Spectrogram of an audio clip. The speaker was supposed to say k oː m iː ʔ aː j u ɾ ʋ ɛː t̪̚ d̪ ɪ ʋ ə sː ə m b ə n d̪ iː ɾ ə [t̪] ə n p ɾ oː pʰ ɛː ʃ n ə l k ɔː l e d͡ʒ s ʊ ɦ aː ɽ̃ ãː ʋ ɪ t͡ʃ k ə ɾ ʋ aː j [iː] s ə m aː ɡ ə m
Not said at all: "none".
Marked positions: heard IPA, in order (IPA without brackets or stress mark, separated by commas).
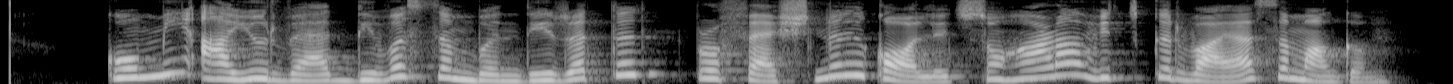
t̪, aː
